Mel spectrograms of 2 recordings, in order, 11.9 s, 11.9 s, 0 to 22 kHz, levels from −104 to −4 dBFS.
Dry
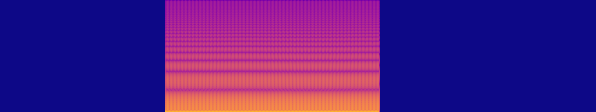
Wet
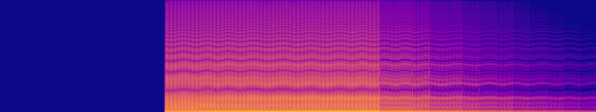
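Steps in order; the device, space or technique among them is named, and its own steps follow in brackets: multi-head tape echo (echo machine with several playback heads 335 ms, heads second and third, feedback 46%, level −11.5 dB; tape wow and flutter)
level −2.5 dB

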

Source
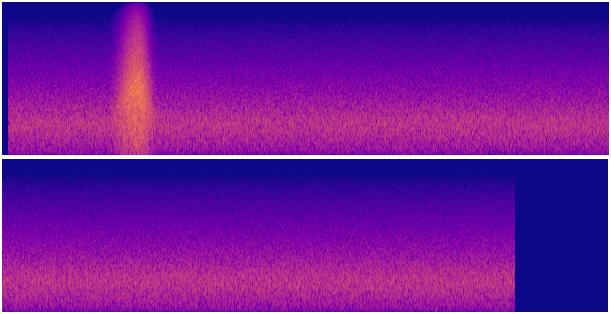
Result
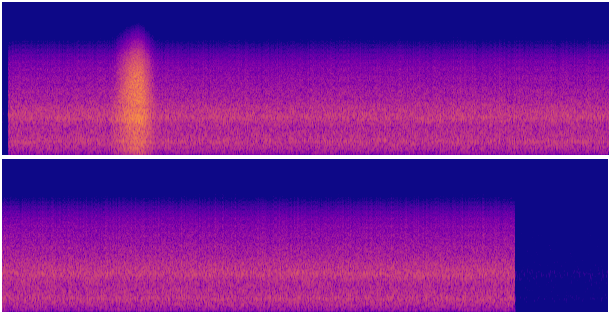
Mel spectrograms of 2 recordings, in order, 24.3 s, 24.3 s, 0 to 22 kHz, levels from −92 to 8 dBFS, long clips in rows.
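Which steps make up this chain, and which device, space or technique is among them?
ring modulator pedal into a guitar cabinet (ring modulator with a square carrier 400 Hz; loudspeaker in its box 84–4,600 Hz, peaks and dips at 120 Hz −6 dB, 360 Hz +5 dB, 980 Hz +7 dB)
level +1.5 dB

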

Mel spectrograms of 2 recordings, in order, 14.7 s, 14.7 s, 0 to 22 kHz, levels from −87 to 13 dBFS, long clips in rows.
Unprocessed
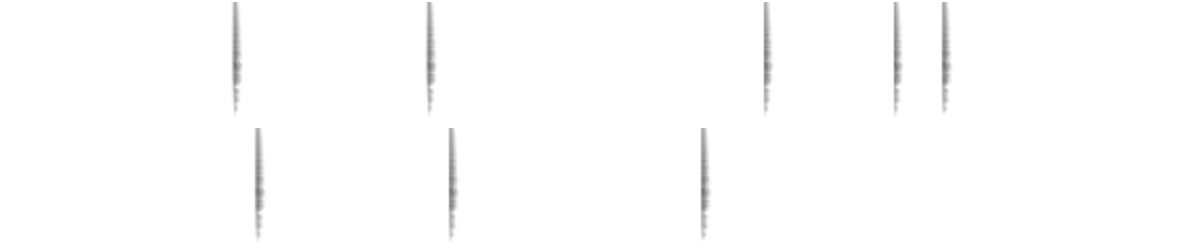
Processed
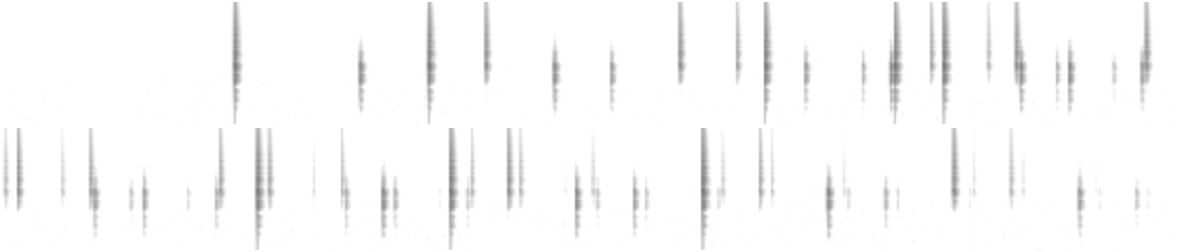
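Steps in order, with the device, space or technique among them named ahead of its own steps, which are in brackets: delay that swaps between a low-pass and a high-pass 785 ms, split 2,400 Hz, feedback 64%, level −9 dB
soft clipper into limiter (soft clipping −4 dBFS, distortion −18 dB; brickwall limiter −11 dBFS, peak gain reduction 5.5 dB)
level +4 dB

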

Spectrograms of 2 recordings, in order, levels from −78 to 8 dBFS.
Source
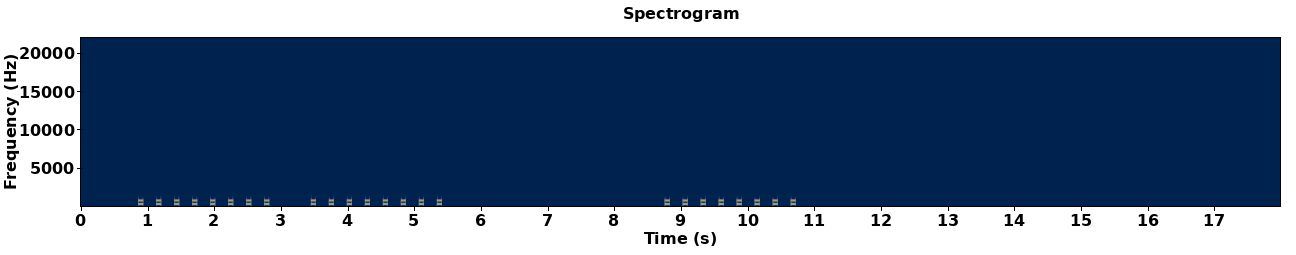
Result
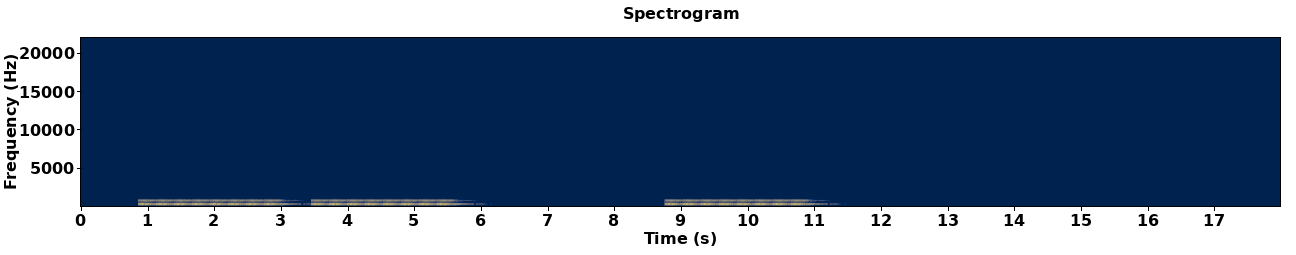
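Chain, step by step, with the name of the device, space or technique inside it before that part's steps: next room (low-pass filter 580 Hz 24 dB per octave; convolution reverb RT60 0.55 s, pre-delay 22 ms, DRR −9.5 dB)

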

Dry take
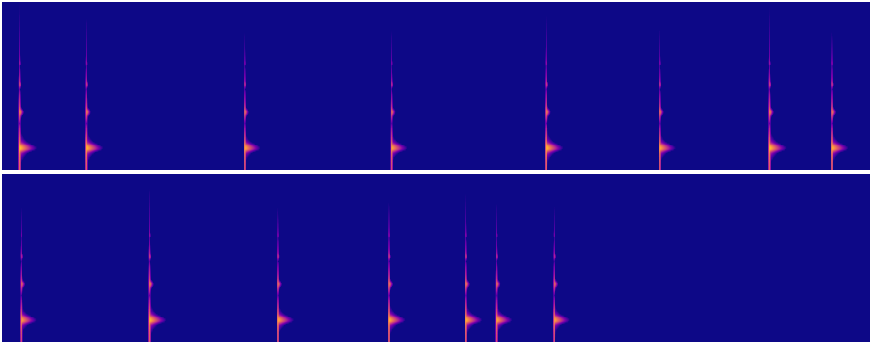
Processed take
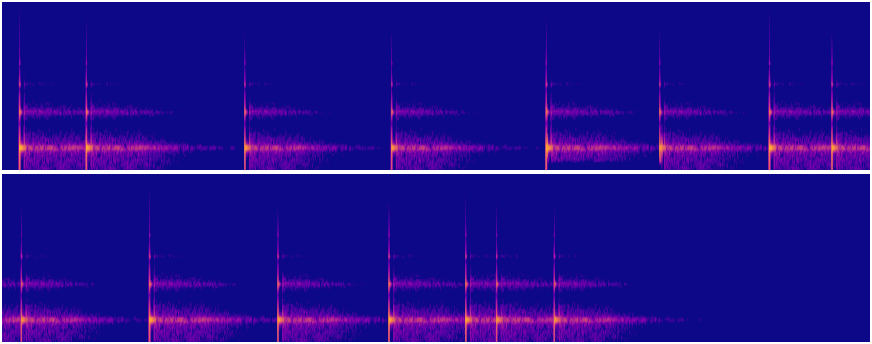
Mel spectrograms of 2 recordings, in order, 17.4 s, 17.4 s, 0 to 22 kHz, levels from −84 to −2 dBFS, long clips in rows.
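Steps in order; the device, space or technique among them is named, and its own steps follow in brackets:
compressed reverb return (on a send at −7 dB: convolution reverb RT60 1.6 s, pre-delay 46 ms + downward compressor 6 to 1, threshold −39 dBFS, peak gain reduction 15.5 dB)
0:05.45–0:06.60: on the sum: Butterworth high-pass 250 Hz 72 dB per octave

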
